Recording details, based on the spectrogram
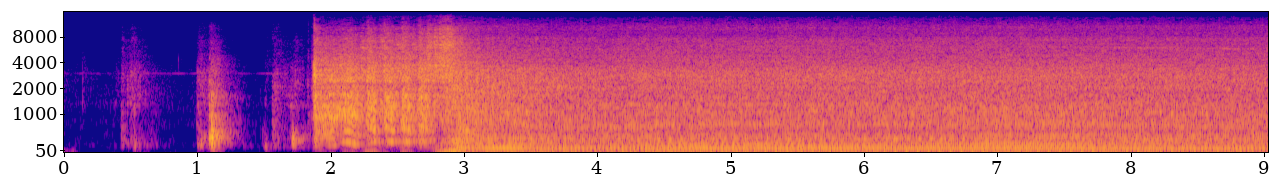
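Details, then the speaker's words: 2014 Ford Explorer first start after water pump job and reassembly, oil and fuel pressure pre-primed by cranking with injectors disabled: a few quiet clicks, quick catch, then smooth even idle with no knocks or ticks; healthy start. "so that's why it sounds nice when I on an initial startup because everything's already pre-primed with oil"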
